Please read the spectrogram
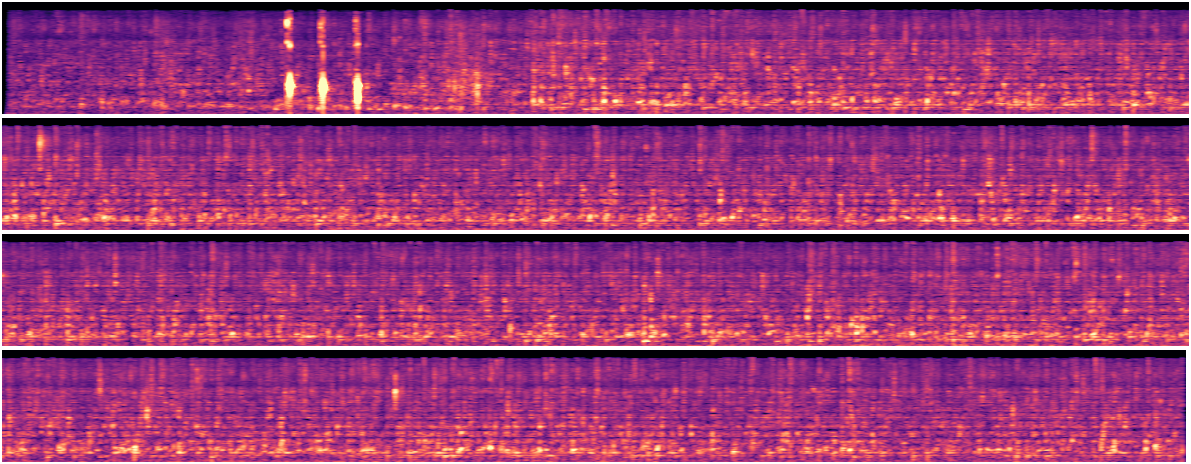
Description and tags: single stream water fountain on a rainy day.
